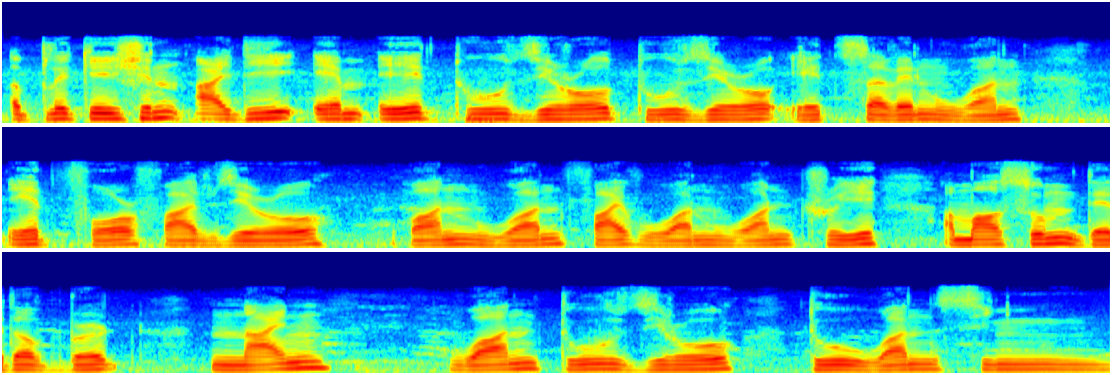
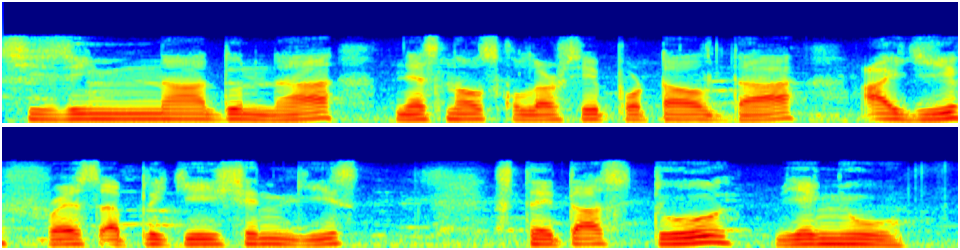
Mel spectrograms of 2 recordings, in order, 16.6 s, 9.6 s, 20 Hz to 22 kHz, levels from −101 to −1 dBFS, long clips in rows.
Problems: background sounds at intervals, background conversations at intervals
